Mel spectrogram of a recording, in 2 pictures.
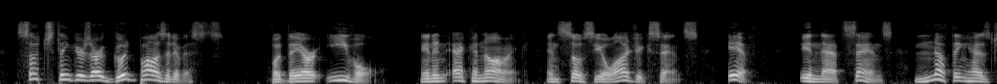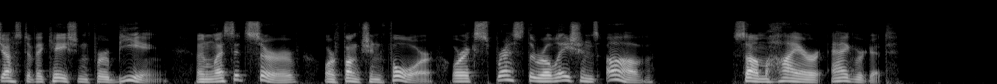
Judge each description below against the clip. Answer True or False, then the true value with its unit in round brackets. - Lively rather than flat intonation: True (6.3 semitones)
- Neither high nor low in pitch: True (145 Hz)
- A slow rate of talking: True (115 wpm)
